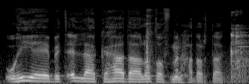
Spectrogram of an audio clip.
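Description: A man's voice: medium pitch, a little fast, noisy background, lightly acted. An actor with a Syrian accent playing a fretful, defensive middle-aged divorced father who talks over others and protests. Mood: flustered. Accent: Syrian Arabic.

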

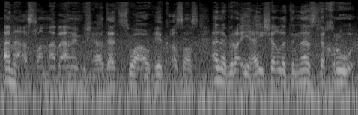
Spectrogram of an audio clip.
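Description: A man's voice: on the high side, steady tone, very fast, background noise, natural voice. A man playing a cheeky, reckless Syrian uncle in a drama, flippant and evasive, talking conversationally. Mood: breezy, cheeky. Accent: Syrian Arabic.

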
